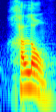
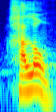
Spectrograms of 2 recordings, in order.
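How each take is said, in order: Both takes have the same delivery.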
